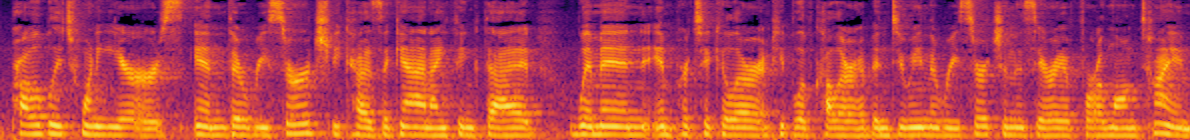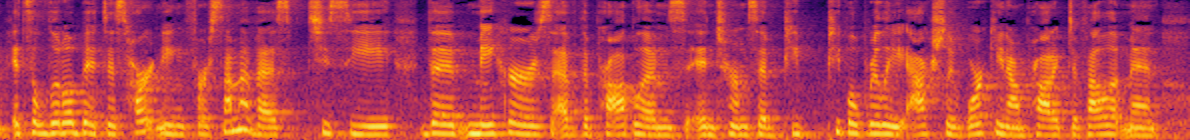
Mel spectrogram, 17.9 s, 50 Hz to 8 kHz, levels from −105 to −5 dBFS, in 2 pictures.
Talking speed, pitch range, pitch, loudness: 190 wpm, 160-185 Hz, 170 Hz, -19 LUFS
